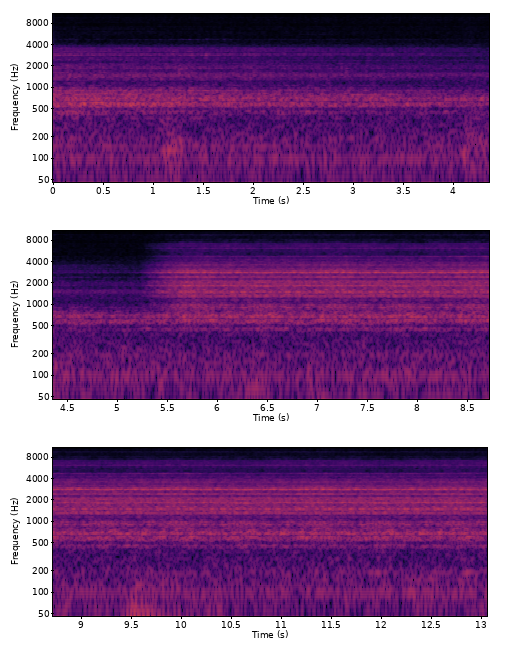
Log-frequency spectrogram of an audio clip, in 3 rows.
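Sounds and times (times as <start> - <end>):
steam hiss from small loudspeaker: 5.3 - 13.0.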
